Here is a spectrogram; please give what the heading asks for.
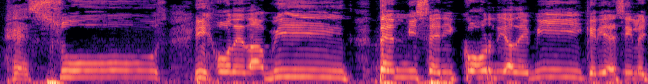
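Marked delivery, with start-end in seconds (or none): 0.0-1.7 high, drawn-out cry for Jesús; first high plea, held long. Acted. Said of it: "empieza a gritar". 1.9-5.8 high, drawn-out beggar's cry; imploring shout pitched high. Acted. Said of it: "empieza a gritar".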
